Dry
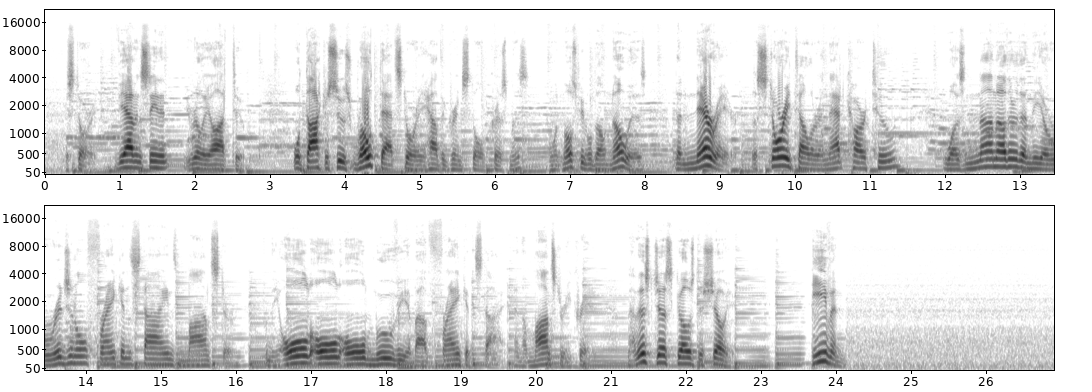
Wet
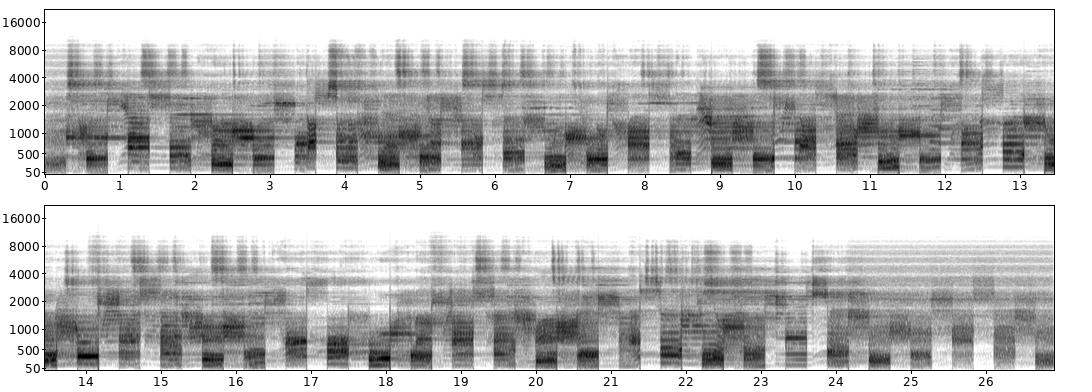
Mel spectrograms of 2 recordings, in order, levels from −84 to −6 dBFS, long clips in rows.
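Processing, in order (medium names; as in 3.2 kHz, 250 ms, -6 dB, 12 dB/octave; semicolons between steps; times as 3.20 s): low-pass 6.3 kHz 24 dB/octave; comb 0.9 ms, depth 78%; compression, threshold -35 dBFS, peak gain reduction 17.5 dB; on a send: multi-tap echo 71/117/172/338/384/527 ms -4.5/-10/-19/-10.5/-12.5/-13 dB; on the sum: spring tank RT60 1.5 s, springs 38 ms, chirp 40 ms, DRR 0 dB; loudness maximiser +30 dB; step-sequenced high-pass 3.6 Hz 260–2700 Hz; trim -9.5 dB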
